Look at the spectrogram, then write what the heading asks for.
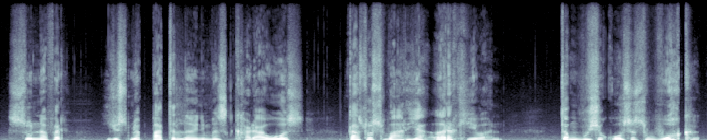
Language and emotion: Kashmiri, disgusted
